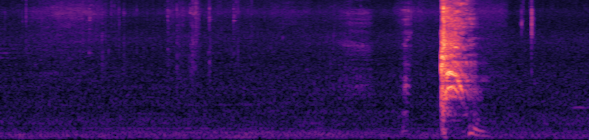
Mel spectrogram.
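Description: A person gives one short, loud cough, clearing the throat, about four and a half seconds in, over the steady low rumble of a moving car's cabin.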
